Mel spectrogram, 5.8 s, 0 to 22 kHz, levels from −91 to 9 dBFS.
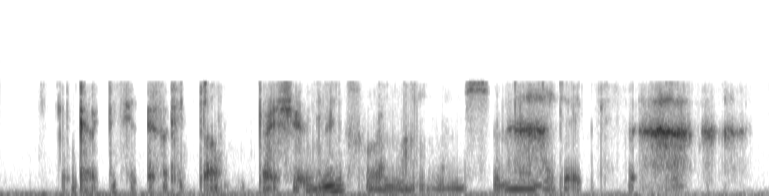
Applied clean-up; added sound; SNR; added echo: neural diffusion model UNIVERSE++.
